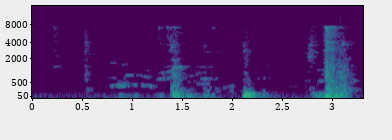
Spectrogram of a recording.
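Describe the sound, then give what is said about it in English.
A young girl slams on a locked door, a few dull, muffled bangs, irregular and spaced apart, fairly quiet, with faint indistinct voices murmuring between the knocks. “my little sister was slamming on the door because she was like, "Why is he locked in there?"”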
